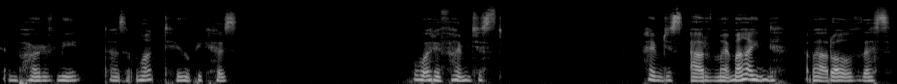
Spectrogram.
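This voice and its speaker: A woman voicing a gentle, earnest young male soldier in a soft-spoken, halting ASMR roleplay. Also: fairly low pitch, flat delivery, breathy edge, no room sound. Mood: nervous, hushed. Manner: hesitant, halting, repeating phrases, earnest.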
